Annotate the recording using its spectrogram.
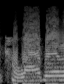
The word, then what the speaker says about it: Calabrio: Am I pronouncing that correctly first? I should have asked you that beforehand. – You are. Calabrio is correct.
